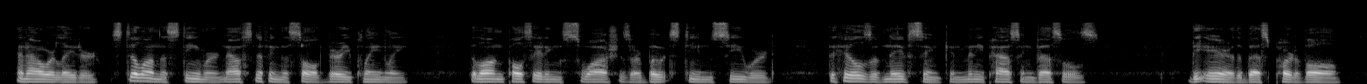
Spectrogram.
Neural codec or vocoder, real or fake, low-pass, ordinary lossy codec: none; real; 7.2 kHz; Opus, 64 kbps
